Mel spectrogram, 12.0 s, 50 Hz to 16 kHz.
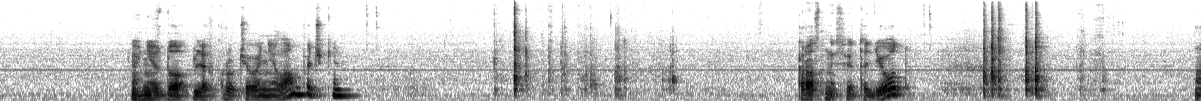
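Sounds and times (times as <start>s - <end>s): plastic components clicking on tray: 9.8s - 10.5s.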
